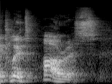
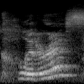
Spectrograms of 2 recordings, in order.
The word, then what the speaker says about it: clitoris: such as myself to find the clitorus oh it's pronounced clitoris ha what would you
